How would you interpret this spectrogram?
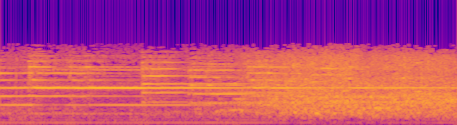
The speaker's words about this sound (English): The doorbell rings.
